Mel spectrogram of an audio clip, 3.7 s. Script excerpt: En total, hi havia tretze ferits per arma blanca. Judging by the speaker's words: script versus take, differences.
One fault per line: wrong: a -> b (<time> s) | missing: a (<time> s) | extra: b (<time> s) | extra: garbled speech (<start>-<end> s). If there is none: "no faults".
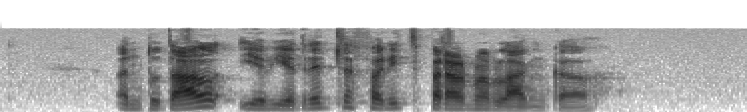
no faults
